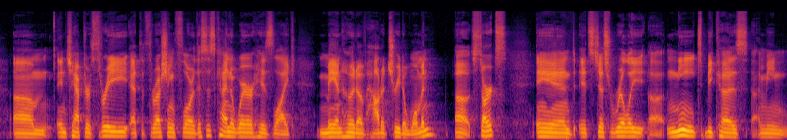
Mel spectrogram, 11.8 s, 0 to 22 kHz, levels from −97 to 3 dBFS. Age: 20-39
